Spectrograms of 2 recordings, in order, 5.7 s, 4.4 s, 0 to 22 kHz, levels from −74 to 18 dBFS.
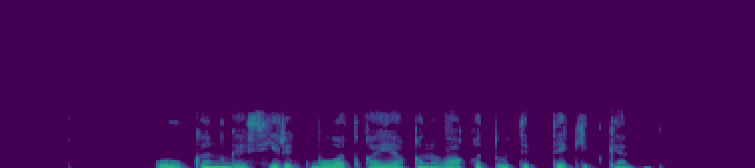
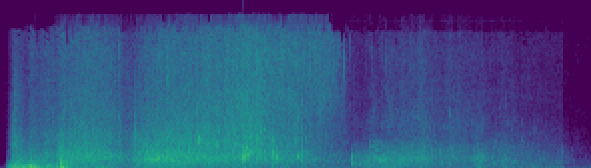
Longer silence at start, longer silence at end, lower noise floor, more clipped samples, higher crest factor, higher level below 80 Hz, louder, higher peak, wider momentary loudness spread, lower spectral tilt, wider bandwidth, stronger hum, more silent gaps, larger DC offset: first, 1.15 s vs 0.05 s; first, 0.95 s vs 0.2 s; first, -79 dBFS vs -38 dBFS; neither; about the same, 16 dB vs 18 dB; second, -60 dBFS vs -34 dBFS; second, -23 LUFS vs -16 LUFS; second, -8 dBFS vs 0 dBFS; second, 9 LU vs 16 LU; first, -7.5 dB/octave vs -2.5 dB/octave; second, 7.4 kHz vs over 20 kHz; neither; neither; neither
